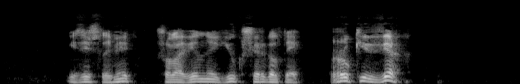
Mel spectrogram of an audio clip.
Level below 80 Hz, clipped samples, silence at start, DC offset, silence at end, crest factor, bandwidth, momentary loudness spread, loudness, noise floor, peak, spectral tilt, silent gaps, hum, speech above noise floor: -54 dBFS; under 0.1%; 0.7 s; under 0.1%; 1.2 s; 24 dB; 11.5 kHz; 13 LU; -21 LUFS; -70 dBFS; 0 dBFS; -5.5 dB/octave; none; none; 49 dB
